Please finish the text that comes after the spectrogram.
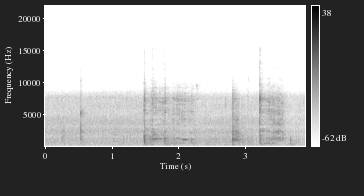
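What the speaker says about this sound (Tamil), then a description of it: "போட்டு நல்லா கிளறி விடுங்க" Food, dried anchovy curry base with turmeric, being stirred in a hot pan with a quiet steady sizzle, broken by several sharp scrapes and clinks of the spoon against the pan, close and without talk.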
